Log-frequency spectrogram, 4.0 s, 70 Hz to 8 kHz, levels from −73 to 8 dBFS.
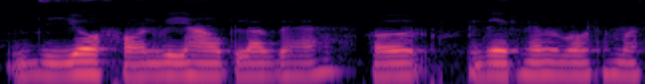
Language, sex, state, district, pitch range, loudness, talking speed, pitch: Hindi, male, Bihar, Jamui, 115-120 Hz, -31 LUFS, 180 wpm, 115 Hz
